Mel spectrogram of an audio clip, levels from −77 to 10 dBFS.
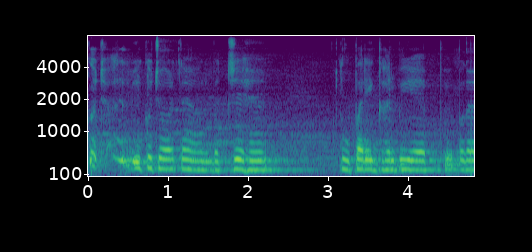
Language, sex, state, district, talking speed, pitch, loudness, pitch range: Hindi, female, Gujarat, Valsad, 160 wpm, 195 Hz, -16 LUFS, 190-205 Hz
